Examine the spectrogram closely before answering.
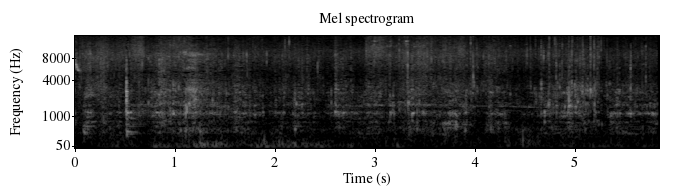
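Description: Roasted rice flour poured into warm jaggery water in a metal pot while a spoon stirs it: soft sloshing and trickling of the liquid, with a few light clicks of the spoon against the pot.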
